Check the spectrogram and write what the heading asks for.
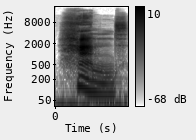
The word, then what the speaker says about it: hand: word hand so firstly make sure your H is not too strong we don't want H we just want a soft a soft breath then we open the mouth we push the tongue down and forwards a a a like in hat sat and mat hand common mistake with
